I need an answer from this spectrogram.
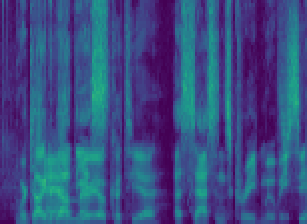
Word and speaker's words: Cotillard: We're talking about the Mario Cotillard. Assassin's Creed movie. See how I pronounced her name so well? I stepped over Marion it, so. Cotillard. Wait, what? That's how you pronounce it.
